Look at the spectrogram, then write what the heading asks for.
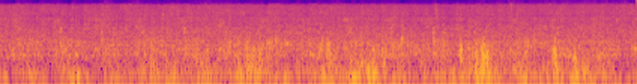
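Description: A narrowboat engine idles as it warms up, a low, steady rumble close by with some wind buffeting across the microphone.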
